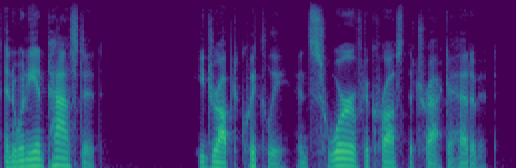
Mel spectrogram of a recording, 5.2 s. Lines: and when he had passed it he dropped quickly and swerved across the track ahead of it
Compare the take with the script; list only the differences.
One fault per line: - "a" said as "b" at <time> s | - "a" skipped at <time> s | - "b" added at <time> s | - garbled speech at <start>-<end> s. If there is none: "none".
none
